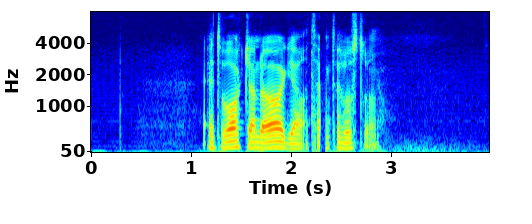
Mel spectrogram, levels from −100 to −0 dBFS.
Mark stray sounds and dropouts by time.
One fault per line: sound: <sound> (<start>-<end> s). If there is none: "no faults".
sound: dropout (2.3-2.4 s)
